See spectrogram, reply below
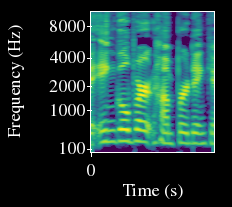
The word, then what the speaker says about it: Engelbert Humperdinck: Now, the only reason I'm mentioning David is because David was an Engelbert Humperdinck impersonator.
